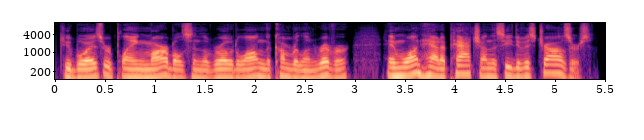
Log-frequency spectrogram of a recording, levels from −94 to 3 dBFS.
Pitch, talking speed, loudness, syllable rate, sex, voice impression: 135 Hz, 250 wpm, -16 LUFS, 6.2 syllables/s, male, masculine, adult-like, tensed, powerful, slightly bright, slightly muffled, raspy, friendly, unique, wild, slightly intense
